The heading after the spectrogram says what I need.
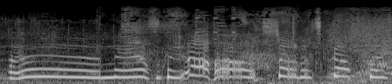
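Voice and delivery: high squealing disgust; disgusted high cry. Real, not acted. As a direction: shriek in revulsion. Reacting to gross burning goo.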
